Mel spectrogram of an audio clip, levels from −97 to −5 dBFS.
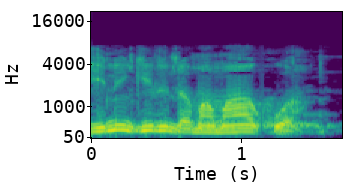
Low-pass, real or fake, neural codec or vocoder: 7.2 kHz; real; none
